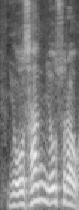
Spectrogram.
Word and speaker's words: 요산요수: 요산요수라고 합니다. 이게 좋아하다 한다 뜻일 때는 요로 우리가 발음하죠.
